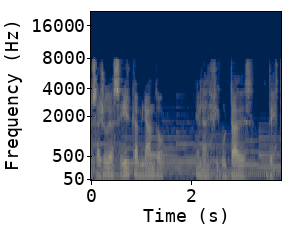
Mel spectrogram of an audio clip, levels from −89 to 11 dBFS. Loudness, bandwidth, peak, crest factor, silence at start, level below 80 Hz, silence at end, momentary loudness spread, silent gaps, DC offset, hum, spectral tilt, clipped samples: -33 LUFS; 8.2 kHz; -12 dBFS; 22 dB; 0 s; -66 dBFS; 0 s; 18 LU; none; under 0.1%; none; -3 dB/octave; under 0.1%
